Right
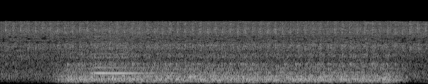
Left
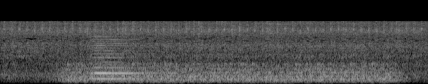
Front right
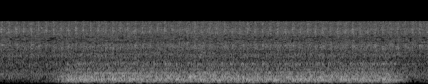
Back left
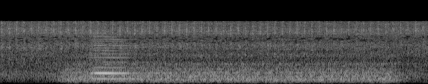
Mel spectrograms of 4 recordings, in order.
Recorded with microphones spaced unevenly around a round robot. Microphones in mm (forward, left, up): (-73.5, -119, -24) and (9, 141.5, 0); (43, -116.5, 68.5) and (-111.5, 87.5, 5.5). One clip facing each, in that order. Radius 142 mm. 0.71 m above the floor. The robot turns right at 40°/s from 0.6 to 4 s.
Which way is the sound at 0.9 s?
120° left.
